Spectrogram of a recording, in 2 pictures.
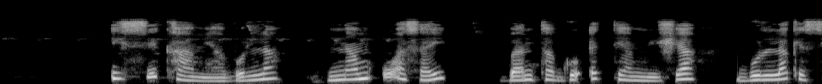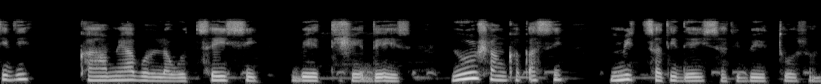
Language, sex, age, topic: Gamo, female, 36-49, government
